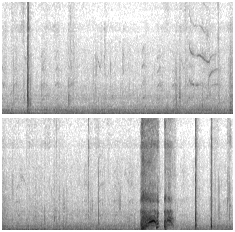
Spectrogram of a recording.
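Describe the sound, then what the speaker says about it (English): A quiet low hum, then a single harsh cough bursts out near the end, followed by a couple of sharp clicks. "Coughing."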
